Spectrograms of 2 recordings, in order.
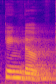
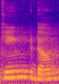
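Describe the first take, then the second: First: Said in the usual way. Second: kingdom in two separate beats, "king - dum"; split into syllables. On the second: Shown as a demonstration. (Kingdom को दो हिस्सों में तोड़कर) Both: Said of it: "दो syllable हैं".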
